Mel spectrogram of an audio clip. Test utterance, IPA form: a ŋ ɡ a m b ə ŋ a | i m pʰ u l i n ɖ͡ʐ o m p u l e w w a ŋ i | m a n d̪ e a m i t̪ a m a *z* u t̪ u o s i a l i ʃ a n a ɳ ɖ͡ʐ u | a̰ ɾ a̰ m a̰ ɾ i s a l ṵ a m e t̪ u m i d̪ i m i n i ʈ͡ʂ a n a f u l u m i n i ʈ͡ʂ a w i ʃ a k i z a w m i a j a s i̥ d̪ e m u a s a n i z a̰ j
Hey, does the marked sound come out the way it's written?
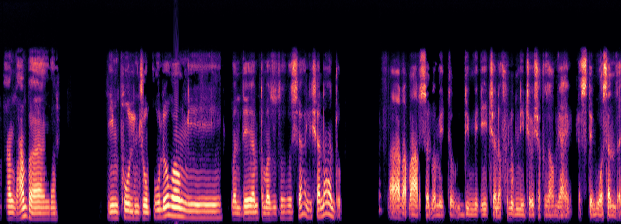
yes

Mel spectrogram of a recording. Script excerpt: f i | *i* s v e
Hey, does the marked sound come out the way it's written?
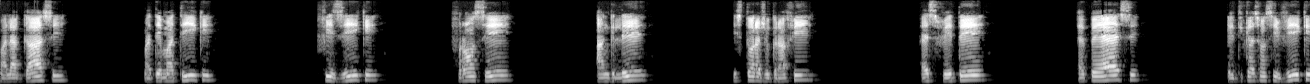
no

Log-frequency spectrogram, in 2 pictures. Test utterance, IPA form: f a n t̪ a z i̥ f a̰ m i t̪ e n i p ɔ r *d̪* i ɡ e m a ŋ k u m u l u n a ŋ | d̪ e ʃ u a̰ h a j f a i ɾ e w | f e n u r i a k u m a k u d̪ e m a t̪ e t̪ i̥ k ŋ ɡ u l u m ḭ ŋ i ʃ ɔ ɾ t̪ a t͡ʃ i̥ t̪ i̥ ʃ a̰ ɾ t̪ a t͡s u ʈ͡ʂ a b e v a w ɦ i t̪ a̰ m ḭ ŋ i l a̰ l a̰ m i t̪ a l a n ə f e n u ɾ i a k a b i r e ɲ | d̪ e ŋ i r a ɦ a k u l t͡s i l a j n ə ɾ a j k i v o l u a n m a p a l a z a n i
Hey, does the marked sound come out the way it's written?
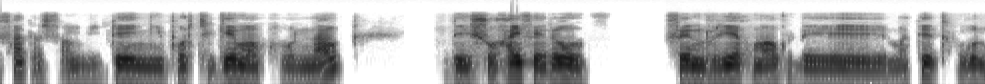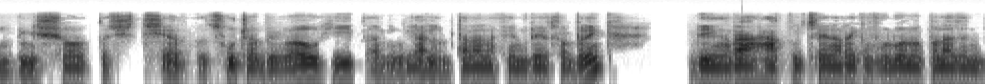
no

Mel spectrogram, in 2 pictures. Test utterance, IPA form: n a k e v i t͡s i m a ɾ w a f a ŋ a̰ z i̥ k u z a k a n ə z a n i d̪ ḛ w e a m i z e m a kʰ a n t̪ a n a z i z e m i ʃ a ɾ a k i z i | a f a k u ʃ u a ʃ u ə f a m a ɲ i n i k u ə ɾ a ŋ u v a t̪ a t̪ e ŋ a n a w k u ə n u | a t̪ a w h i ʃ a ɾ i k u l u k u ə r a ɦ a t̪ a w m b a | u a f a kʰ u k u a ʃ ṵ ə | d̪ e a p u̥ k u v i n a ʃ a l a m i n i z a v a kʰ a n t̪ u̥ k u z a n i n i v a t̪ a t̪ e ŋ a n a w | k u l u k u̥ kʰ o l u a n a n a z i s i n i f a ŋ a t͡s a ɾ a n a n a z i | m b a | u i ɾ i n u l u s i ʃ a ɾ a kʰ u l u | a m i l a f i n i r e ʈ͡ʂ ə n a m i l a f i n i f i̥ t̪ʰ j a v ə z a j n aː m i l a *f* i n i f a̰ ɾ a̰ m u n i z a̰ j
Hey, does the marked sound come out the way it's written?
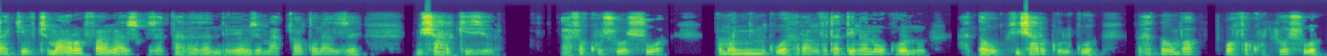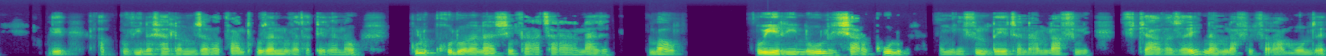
yes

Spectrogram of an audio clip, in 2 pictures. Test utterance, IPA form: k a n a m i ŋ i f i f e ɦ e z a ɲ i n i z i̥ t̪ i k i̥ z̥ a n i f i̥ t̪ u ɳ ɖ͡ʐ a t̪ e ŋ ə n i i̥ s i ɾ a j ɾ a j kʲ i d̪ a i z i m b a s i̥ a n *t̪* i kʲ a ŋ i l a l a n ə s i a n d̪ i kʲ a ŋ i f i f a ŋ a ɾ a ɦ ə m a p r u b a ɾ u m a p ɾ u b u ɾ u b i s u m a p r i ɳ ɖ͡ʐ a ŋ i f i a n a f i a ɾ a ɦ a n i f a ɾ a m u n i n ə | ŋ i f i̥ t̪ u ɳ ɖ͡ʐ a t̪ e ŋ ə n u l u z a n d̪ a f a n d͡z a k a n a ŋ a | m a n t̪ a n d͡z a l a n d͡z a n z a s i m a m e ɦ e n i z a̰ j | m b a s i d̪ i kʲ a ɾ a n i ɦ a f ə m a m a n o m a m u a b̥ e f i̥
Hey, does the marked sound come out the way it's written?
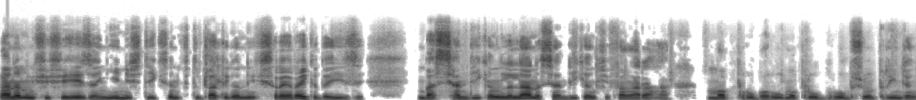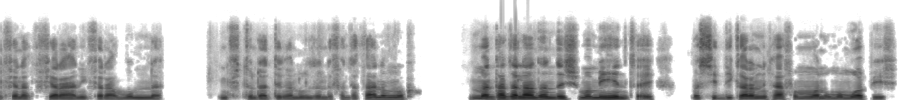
no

